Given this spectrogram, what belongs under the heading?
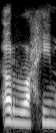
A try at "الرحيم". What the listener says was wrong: So you're saying ar-rah, and then I'm starting to do the ha, right? So finish the ra, الرحيم. الرحيم.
